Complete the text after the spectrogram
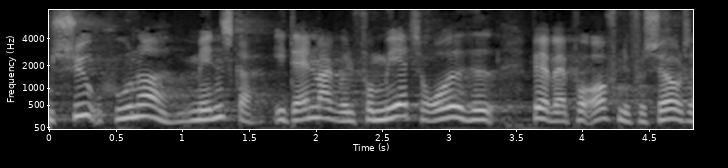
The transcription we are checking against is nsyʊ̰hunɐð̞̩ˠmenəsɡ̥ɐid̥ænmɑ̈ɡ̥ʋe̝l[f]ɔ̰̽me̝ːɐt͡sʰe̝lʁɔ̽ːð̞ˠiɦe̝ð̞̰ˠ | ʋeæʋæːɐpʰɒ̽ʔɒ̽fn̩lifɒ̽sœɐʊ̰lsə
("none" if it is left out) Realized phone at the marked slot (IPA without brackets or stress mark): f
